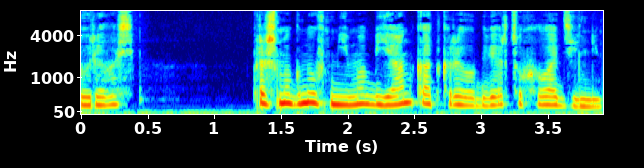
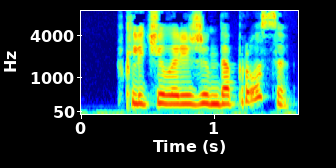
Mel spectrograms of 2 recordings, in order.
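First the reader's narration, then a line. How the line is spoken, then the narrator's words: Snorting. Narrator (Russian): фыркнула Бьянка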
